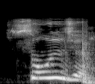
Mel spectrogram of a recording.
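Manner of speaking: "सोल्जर" slowly as SOHL-jer for repeating, high then falling; pronunciation model. Shown as a demonstration. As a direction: stretch the SOHL in "सोल्जर", let jer drop. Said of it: "बोलो".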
